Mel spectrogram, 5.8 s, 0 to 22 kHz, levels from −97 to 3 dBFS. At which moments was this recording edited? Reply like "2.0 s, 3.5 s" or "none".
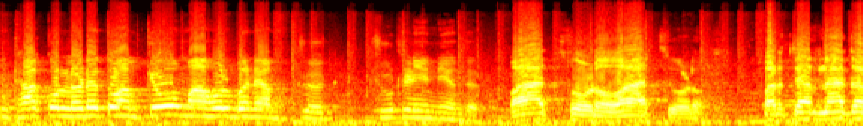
3.3 s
